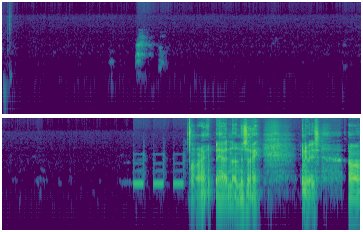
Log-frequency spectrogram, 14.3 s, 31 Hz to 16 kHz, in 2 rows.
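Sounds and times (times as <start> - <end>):
phone ringing with an incoming call: 9.8 - 10.9
speech: 10.9 - 14.3.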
